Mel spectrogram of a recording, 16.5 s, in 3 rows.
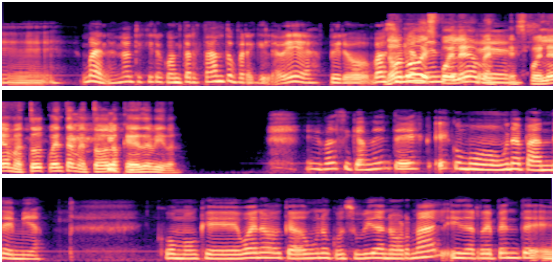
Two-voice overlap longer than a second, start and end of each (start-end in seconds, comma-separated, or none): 3.8-5.4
